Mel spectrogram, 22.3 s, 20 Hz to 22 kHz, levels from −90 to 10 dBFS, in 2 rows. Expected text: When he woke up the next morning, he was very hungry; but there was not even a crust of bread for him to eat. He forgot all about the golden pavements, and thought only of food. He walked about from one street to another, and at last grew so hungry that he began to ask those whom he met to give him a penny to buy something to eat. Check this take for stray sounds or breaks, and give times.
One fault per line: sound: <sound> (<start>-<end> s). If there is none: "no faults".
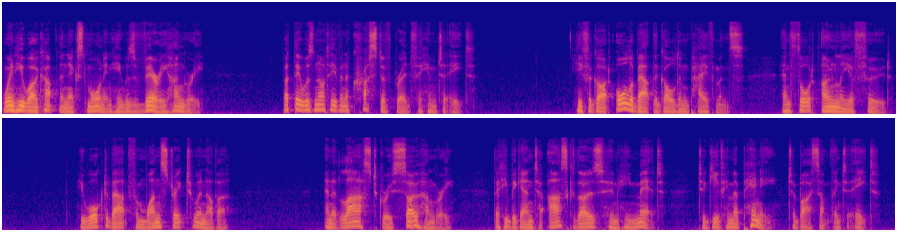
no faults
